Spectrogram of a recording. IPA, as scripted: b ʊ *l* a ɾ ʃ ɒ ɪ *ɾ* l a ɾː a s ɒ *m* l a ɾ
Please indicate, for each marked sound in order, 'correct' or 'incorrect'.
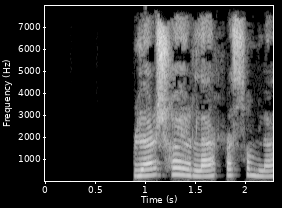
correct, correct, correct

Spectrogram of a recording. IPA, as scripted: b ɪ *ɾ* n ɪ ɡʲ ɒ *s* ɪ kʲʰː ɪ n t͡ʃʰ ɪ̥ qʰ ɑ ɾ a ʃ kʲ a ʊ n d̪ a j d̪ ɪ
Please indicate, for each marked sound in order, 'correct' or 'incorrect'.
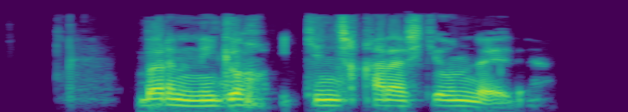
correct, incorrect: h

